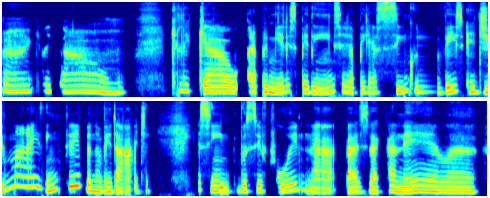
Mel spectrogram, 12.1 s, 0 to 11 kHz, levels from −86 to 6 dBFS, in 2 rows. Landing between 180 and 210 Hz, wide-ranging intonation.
No: high, 190 Hz; average, 3.7 semitones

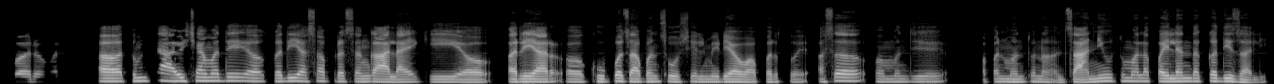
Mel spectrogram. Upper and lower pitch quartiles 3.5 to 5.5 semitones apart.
No: average, 2.9 semitones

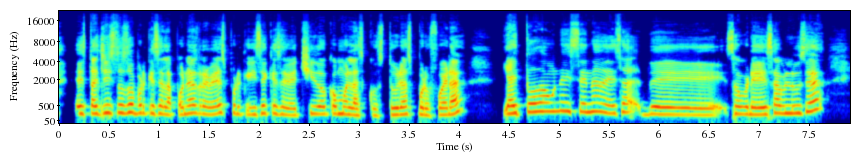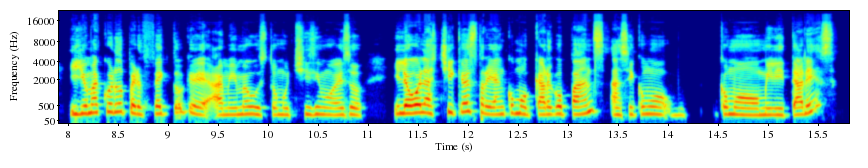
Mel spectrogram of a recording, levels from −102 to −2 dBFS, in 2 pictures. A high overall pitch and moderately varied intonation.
Yes: high, 235 Hz; average, 3.4 semitones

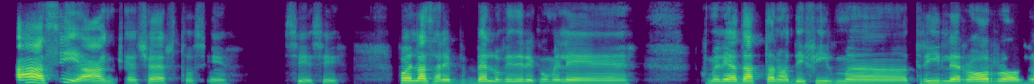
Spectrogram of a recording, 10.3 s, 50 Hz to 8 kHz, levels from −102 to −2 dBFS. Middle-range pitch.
Yes: medium, 175 Hz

